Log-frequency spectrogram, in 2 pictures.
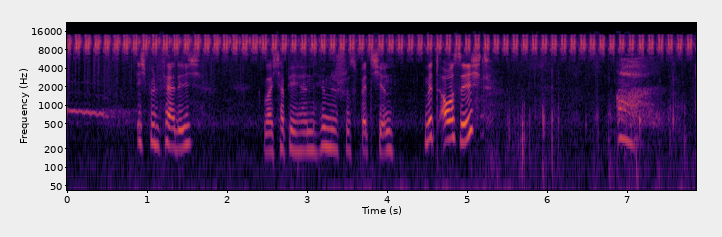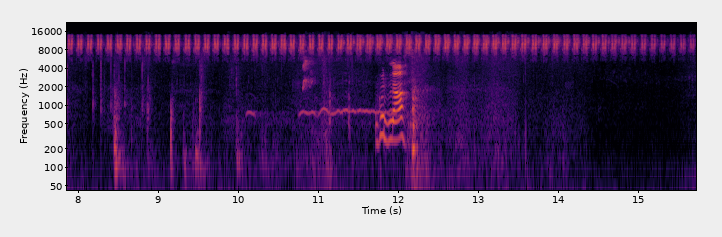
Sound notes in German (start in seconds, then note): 6.8 stöhnt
